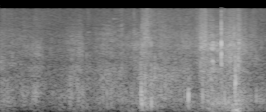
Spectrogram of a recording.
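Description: Faint footfalls of a walking pony and a person on a sand floor, with a few soft dull thuds in the second half.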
